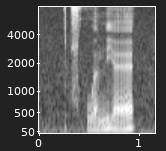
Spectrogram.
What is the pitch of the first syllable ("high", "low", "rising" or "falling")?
rising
